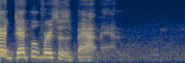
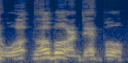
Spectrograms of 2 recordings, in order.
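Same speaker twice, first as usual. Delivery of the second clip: usual speaking voice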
